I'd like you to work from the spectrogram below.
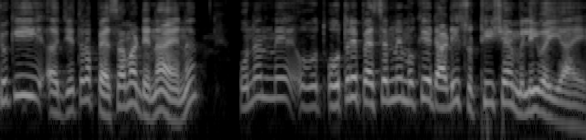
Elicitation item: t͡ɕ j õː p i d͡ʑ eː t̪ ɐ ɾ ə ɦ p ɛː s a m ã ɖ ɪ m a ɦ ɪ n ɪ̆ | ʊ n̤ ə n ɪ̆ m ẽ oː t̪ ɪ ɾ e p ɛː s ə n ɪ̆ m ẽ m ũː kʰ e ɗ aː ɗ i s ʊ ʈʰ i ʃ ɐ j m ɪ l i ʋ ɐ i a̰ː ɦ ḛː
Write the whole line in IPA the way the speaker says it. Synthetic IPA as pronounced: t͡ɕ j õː k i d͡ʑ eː t̪ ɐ ɾ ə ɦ p ɛː s a m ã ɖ ɪ n a ɦ ɪ n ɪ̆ | ʊ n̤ ə n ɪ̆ m ẽ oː t̪ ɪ ɾ e p ɛː s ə n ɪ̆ m ẽ m ũː kʰ e ɗ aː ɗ i s ʊ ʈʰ i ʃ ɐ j m ɪ l i ʋ ɐ i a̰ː ɦ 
